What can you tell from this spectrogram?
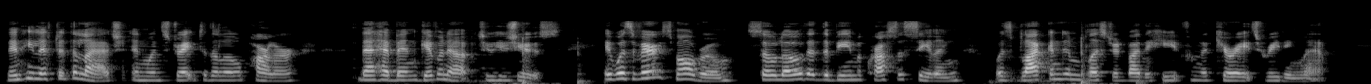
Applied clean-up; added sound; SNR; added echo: classical method Wiener filter.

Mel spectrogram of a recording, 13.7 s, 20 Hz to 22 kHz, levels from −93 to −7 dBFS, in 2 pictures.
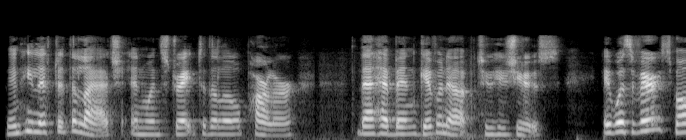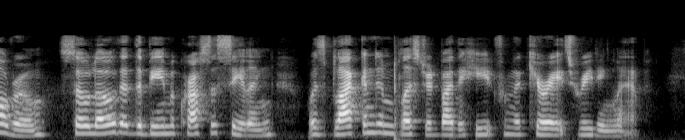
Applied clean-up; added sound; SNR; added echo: neural mask model DeepFilterNet 3.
